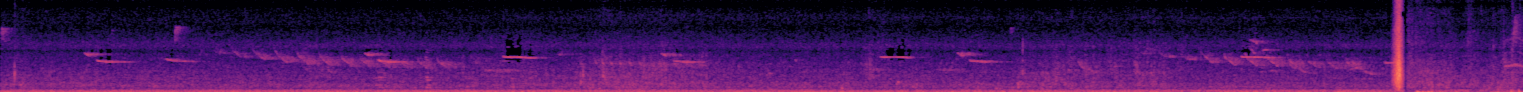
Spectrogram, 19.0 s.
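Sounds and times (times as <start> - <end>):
songbirds whistling: 1.0 - 8.8, 14.4 - 17.6.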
